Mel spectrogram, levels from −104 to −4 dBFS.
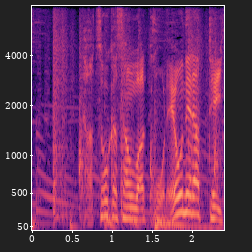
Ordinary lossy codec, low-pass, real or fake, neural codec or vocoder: none; none; real; none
